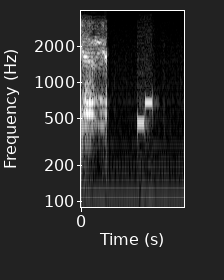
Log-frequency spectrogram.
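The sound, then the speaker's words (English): A loud, harsh, distorted, over-deviated DTMF touch-tone burst sent over a radio channel, followed after a brief pause by two short stepped beeps, with a steady low hum underneath. “But I think too, your tones are a little bit over deviated. They're distorted, borderline, mind you, but they are loud.”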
